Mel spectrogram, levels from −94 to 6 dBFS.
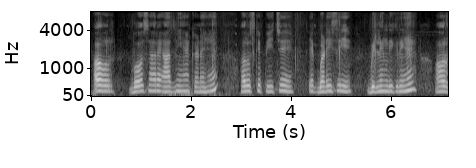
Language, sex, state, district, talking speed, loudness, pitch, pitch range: Hindi, male, Maharashtra, Sindhudurg, 140 wpm, -25 LUFS, 185 Hz, 175-195 Hz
